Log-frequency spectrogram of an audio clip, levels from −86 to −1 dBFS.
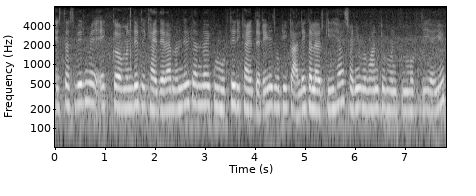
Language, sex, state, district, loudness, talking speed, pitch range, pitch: Hindi, female, Bihar, Saran, -15 LUFS, 245 wpm, 195-230 Hz, 210 Hz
